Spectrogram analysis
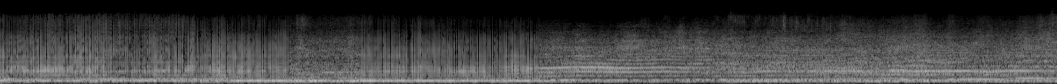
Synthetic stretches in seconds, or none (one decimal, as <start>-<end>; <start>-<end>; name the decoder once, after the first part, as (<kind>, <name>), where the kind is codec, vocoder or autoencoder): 0.0-2.9 (vocoder, BigVGAN v2); 3.6-5.4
